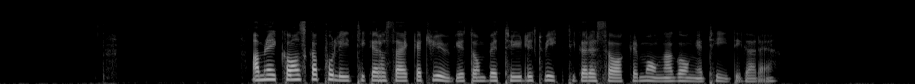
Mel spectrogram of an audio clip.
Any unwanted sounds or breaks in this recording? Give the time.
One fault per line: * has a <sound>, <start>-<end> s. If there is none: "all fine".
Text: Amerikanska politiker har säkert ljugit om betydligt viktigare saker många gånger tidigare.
all fine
